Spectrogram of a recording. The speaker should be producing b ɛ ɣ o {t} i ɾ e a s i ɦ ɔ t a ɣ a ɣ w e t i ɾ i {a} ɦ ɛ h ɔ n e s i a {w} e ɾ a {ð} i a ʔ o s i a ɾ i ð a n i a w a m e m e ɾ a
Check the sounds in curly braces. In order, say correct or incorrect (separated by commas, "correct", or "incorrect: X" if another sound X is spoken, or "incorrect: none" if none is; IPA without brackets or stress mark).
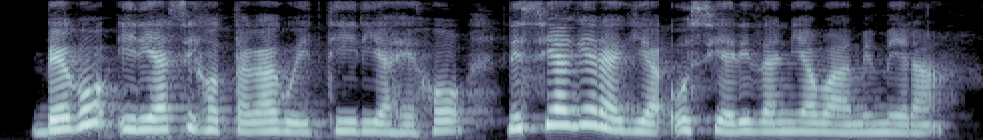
incorrect: ʔ, correct, incorrect: ɣ, incorrect: ɣ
